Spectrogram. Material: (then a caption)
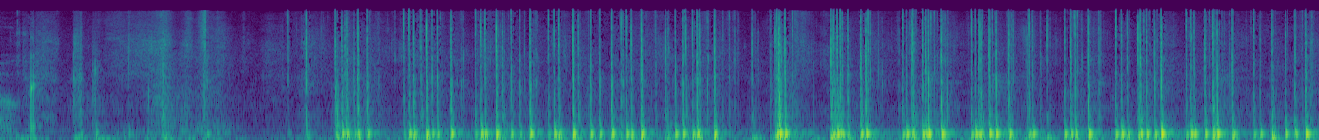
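Paper. Fingertips tap and scratch the paper cover and solid page block of a paperback book. Soft, papery scratching opens the clip, then gives way to quick, irregular taps with a low, muffled thump. Each tap stops dry and short, with almost no ring.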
